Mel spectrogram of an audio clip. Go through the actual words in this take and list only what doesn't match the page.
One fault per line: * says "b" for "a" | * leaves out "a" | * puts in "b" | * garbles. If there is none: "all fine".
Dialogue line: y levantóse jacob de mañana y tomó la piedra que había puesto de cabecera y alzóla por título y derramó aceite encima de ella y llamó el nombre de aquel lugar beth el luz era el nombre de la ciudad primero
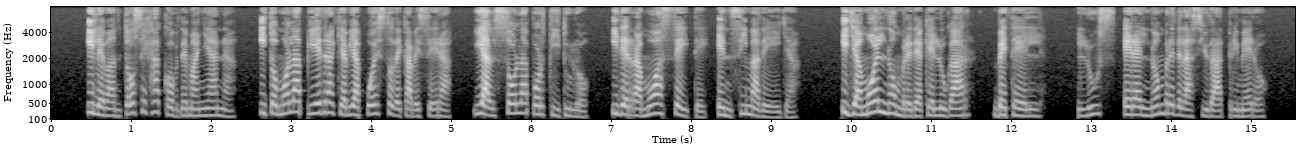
all fine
